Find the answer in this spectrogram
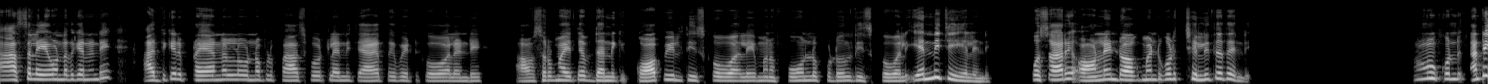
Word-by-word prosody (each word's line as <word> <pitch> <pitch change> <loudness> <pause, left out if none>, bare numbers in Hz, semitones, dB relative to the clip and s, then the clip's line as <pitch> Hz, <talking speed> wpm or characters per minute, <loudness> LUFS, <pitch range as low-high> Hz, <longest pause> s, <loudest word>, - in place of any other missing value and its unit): అస్సలేముండదు 225 0 +1
గానండి, 225 +6 0 0.4
అద్దికని 220 +6 -1
ప్రయాణంలో 210 +2 +1
ఉన్నప్పుడు 205 0 -6
పాస్పోర్ట్‌లన్నీ 185 0 -3
జాగర్తగా 175 +2 0
పెట్టుకోవాలండి. 165 -1 -4 0.5
అవసరమైతే 190 +5 -1 0.2
దానికి 175 -1 0 0.2
కాపీ‌లు 185 +4 +3
తీసుకోవాలి, 175 -2 -2
మన 170 - -2
ఫోన్‌లో 185 +2 -2
ఫోటోలు 175 0 -4
తీసుకోవాలి, 165 +1 -3
ఇయన్నీ 260 +8 +6
చేయాలండి. 155 - -1 0.4
ఒక్కోసారి 220 +3 +4 0.2
ఆన్లైన్ 225 +5 +3
డాక్యుమెంట్ 215 +3 +4
కూడా 245 0 +1
చెల్లుతదండి. 240 +1 +1 1.7
హ్మ్. 270 +3 +4
కొన్ని, 250 -1 +1
అంటే 415 - +8
195 Hz, 105 wpm, -22 LUFS, 175-225 Hz, 1.7 s, అంటే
